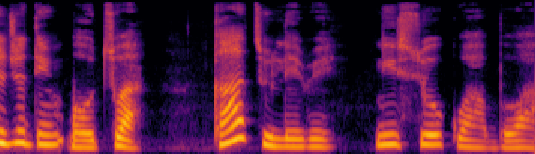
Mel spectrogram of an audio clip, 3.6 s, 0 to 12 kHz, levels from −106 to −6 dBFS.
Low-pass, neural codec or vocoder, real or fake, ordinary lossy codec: 10.8 kHz; vocoder, 24 kHz, 100 mel bands, Vocos; fake; none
